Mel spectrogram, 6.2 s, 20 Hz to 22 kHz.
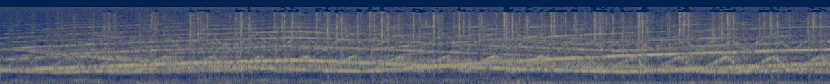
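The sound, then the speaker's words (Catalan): Several emergency vehicle sirens of the Sant Feliu de Guíxols security forces wail at once in tribute to health workers of the municipal primary care centre, a sound heard daily at 8 pm since the state of alarm was declared; their rising and falling tones overlap into a loud, continuous chorus swooping between high and mid pitches. “Cada dia a les 8 del vespre i des que es va decretar l'estat d'alarma ens hem acostumat a aquest so.”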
